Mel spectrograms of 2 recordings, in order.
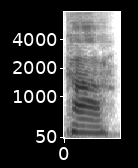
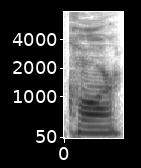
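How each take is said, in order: First: The word ends on an open vowel without r. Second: The word ends with a clear r sound. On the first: This is the Creole and Southern way of saying it. "Jamaicans say ka instead of car" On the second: This is the standard way of saying it. "instead of car"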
